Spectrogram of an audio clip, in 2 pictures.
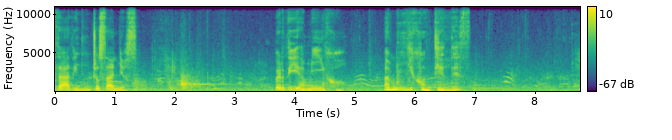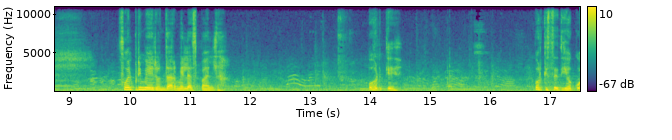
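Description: A woman speaks quietly and emotionally, close by.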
